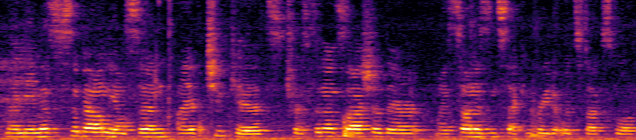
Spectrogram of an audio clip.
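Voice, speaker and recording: A woman with a hoarse voice from a cold, giving a public comment at a town meeting from notes. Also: mid-range voice, flat delivery. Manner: reading from notes, brisk but halting. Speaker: school board candidate. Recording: echoey room from far off, faint noise.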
